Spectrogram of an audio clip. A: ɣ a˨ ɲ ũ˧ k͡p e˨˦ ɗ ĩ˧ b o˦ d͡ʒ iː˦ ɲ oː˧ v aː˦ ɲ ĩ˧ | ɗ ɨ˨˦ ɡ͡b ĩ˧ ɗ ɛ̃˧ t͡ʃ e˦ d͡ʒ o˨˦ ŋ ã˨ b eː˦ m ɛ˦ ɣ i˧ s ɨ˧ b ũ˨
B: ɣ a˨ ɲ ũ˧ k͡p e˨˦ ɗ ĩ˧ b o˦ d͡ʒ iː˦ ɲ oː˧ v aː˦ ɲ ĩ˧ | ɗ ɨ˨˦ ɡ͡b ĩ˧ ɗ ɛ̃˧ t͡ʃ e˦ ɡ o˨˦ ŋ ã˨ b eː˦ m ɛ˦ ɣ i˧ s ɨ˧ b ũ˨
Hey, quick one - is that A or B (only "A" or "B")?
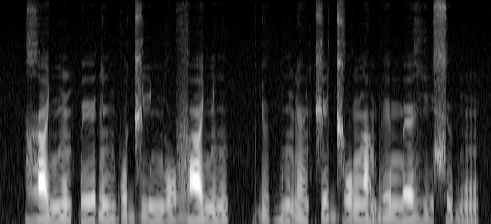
A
